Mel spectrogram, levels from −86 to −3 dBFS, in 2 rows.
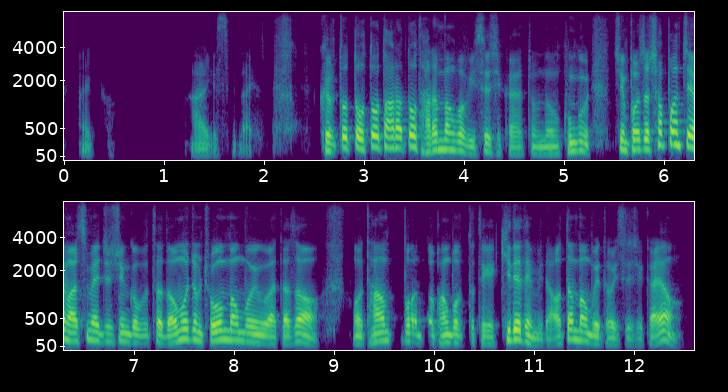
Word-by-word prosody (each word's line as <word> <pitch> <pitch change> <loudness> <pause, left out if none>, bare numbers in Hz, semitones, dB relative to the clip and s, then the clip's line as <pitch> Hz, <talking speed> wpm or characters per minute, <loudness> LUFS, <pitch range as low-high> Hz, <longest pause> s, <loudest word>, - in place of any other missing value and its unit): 아이고. - - -17 1.0
알겠습니다, 75 -1 -14
알겠습니다. - - -25 0.5
그럼 130 -3 +1
또 170 - +3
또 155 - +4
또 180 +3 +4
따르 170 -1 +4
또 185 - +6
다른 135 +3 0
방법이 130 -7 0
있으실까요? 85 0 -7
좀 90 - -9
너무 90 0 -5
궁금해요. 120 +4 -3 0.2
지금 140 -3 -1
벌써 150 0 +3
첫 210 +8 0
번째 210 -4 +4
말씀해 130 +1 +1
주신 115 +1 -5
것부터 100 -3 -1
너무 155 +1 +3
좀 145 -3 0
좋은 135 +5 +3
방법인 125 -5 +1
것 - - 0
같아서 95 0 0 0.3
뭐 - - -2
다음번 125 +2 -2
어 - - -4
방법도 105 0 -2
되게 95 -2 -5
기대됩니다. 140 - +1
어떤 150 -1 +1
방법이 115 -8 +1
더 85 - -5
있으실까요? 80 - -2
125 Hz, 435 characters per minute, -23 LUFS, 100-145 Hz, 1.0 s, 또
